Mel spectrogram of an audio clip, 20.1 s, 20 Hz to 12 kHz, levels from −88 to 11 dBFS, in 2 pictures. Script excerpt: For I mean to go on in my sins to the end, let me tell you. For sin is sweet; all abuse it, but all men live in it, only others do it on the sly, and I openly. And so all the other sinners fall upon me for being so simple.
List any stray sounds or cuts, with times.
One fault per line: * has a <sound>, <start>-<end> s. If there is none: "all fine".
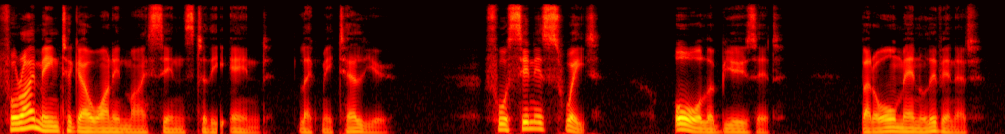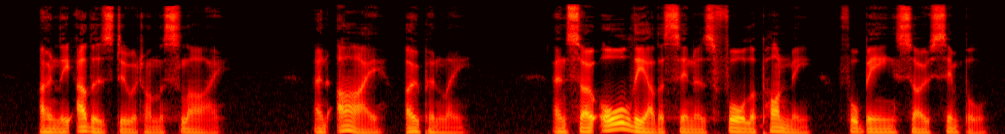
* has a dropout, 2.2-2.2 s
